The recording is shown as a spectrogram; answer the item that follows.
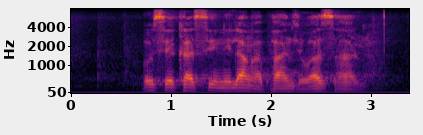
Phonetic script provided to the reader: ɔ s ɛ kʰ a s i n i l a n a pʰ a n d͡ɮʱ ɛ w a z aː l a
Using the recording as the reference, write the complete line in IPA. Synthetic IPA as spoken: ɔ s ɛ kʰ a s i n i l a ŋ a pʰ a n d͡ɮʱ ɛ w a z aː l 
